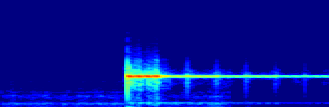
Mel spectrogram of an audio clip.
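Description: A single ping sound effect, about a second in: one clear high tone that starts sharply and fades away over about a second and a half.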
